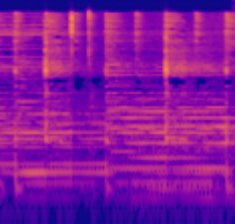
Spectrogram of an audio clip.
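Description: Instrumental music led by guitar, chords struck in a steady rhythm, with no singing.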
